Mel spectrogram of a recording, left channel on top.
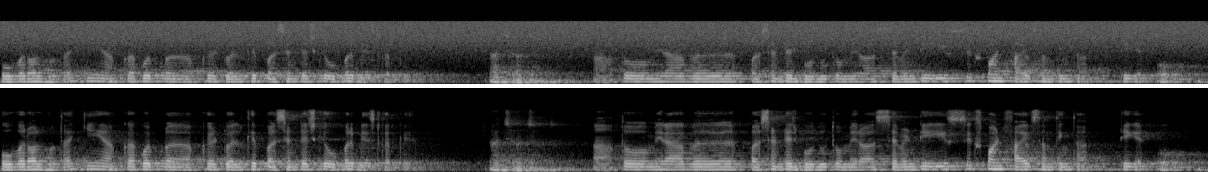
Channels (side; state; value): left; noise; hiss, 7 dB below the sound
